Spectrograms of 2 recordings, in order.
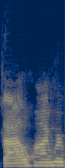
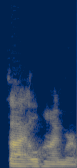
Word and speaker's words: Thalheimer: Yes, I'm the daughter of Richard Thalheimer, and I pronounce it Thalheimer because he always pronounced it Thalheimer. It was very important to him to become Americanized, and until I talked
